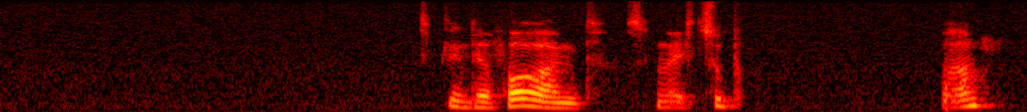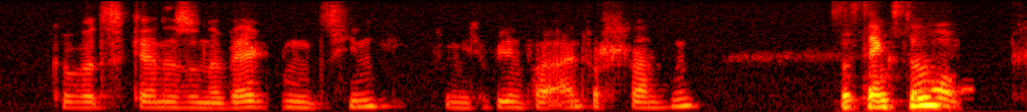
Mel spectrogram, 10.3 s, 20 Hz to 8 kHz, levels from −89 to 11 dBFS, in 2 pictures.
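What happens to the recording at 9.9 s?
At 9.9 s the speech is caught in a dip from 9.63 to 9.99 s. It is turned down, about 25 dB down at its deepest, for around 200 ms in total. This is speech suppressed in double talk. An echo canceller likely mistook the talker for loudspeaker echo while both sides spoke and turned it down.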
